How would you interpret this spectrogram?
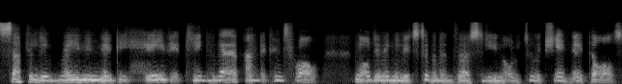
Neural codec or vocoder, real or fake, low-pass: codec, 16 kHz, 0.5 kbps, FreqCodec, smaller model; fake; 7.2 kHz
